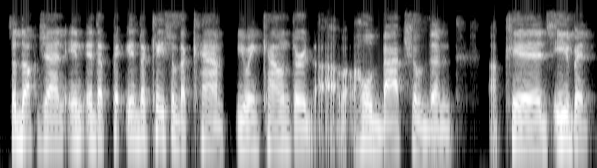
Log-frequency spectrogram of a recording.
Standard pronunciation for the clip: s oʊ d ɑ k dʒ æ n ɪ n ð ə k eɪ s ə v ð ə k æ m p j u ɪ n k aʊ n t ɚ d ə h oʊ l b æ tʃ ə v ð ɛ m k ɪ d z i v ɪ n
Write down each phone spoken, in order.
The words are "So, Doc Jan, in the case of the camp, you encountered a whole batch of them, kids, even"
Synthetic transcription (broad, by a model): s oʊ d ɑ k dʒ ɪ n ɪ n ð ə k eɪ s ə v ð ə k æ m p j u ɪ n k aʊ n t ɚ d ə h oʊ l b æ tʃ ə v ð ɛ m k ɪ d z i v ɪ n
